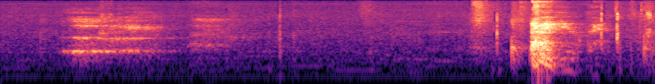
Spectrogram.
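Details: Husky puppy named Arya giving two short, tonal whining calls, the first drawn out and steady, the second briefer, followed by a pause, then sharp sniffing and snorting bursts near the end.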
